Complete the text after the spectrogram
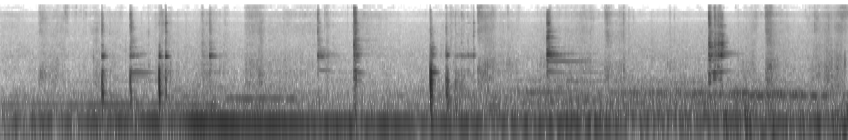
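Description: A metal shovel blade clanks against stones.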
